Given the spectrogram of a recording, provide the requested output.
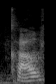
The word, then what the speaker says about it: Claude: Claude? Claude. Yeah, that's Claude, yeah.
